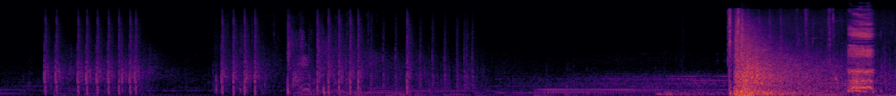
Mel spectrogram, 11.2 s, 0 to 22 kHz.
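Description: A turret is blown apart by a weapon in Fallout 4: rapid bursts of gunfire, then a loud, sudden explosion that erupts and roars briefly, with a second blast close behind.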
